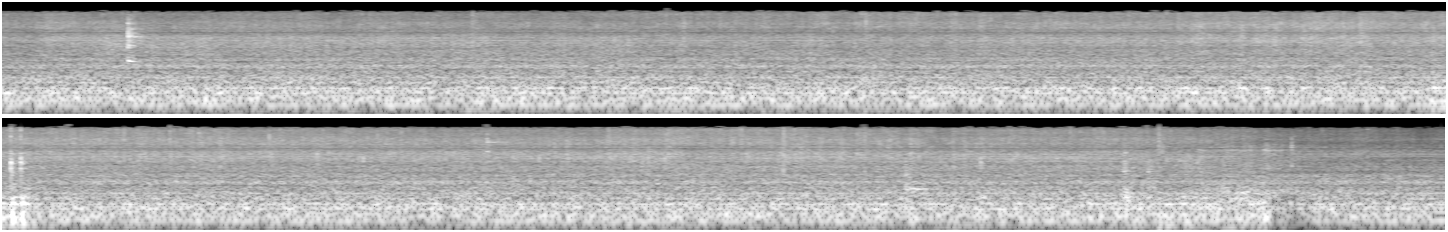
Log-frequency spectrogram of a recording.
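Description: Fettuccine and shrimp sizzling in a hot pan as liquid from a saucepan is poured in and the pasta is tossed with silicone tongs; a steady sizzle with two sharp clicks, about a second in and about eleven seconds in, easing slightly near the end.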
